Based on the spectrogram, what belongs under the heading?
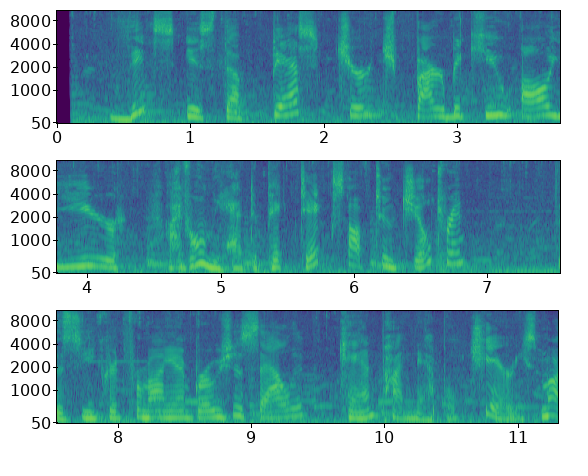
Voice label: Animation Demo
